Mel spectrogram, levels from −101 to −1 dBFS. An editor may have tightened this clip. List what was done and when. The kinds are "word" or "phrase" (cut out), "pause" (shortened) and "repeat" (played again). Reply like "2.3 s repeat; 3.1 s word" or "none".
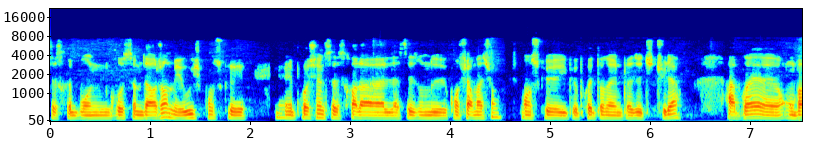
2.2 s pause; 4.5 s pause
